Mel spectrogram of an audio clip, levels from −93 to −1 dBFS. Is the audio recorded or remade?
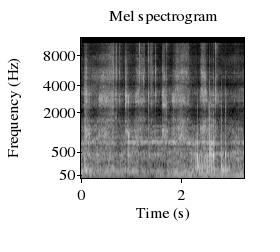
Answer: remade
